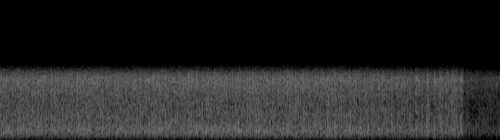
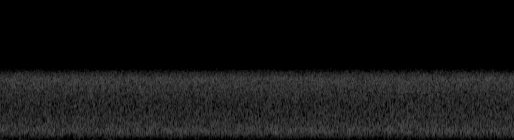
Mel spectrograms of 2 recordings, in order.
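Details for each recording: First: Industrial bearing heard through an ultrasound lubrication instrument during greasing: a loud, rough hiss from the under-lubricated dry bearing drops sharply and goes quieter as grease reaches the raceway, showing reduced friction. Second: Bearing checked with ultrasound after greasing, with grease reaching the raceway: smooth, even hiss with no friction clicks or impacting and a stable waveform, a healthy well-lubricated bearing.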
